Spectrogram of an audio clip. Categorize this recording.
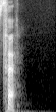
Speech > Solo speech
